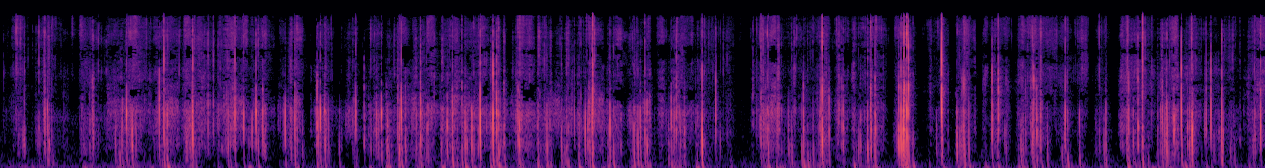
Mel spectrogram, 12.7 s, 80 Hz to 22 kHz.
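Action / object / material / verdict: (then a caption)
scrape / plastic stand-up pouch filled with bath salts / plastic / none. Fingertips squeeze and scratch a clear plastic stand-up pouch full of bath salts. The result is a quiet, steady stream of dense crinkling, scratching and crunching, with short sharp bursts centred around 1 kHz, bright upper edges and almost no low end.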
